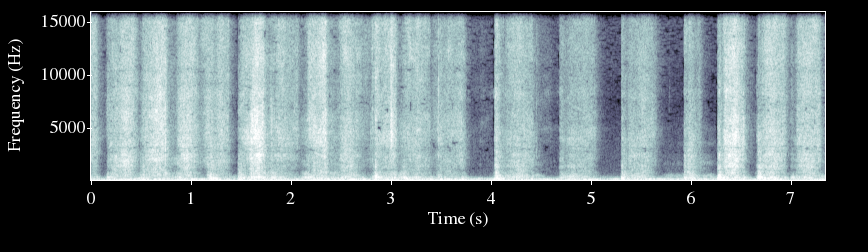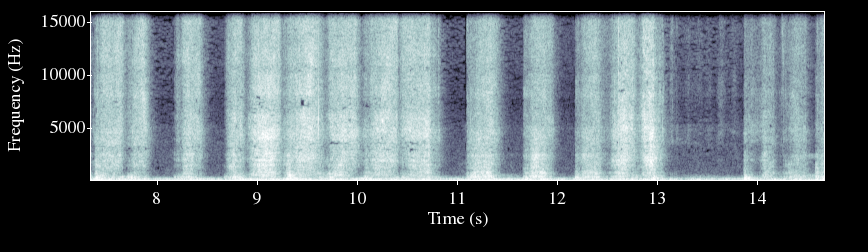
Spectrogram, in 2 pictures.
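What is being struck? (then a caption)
Molded fiberboard six-panel interior door. A hand sweeps a bristle paint brush in repeated strokes across a raised panel of a large white textured six-panel interior door, a molded composite door, likely hollow-core molded fiberboard, lying flat. The strokes make a steady, scratchy, bright rubbing with a low rumble underneath, broken by brief pauses between bursts.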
